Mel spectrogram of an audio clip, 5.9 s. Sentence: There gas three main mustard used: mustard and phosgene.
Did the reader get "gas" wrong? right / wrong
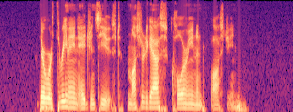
wrong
